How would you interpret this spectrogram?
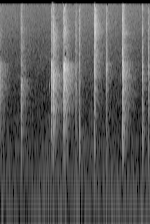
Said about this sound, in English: That's all recorded clapping.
